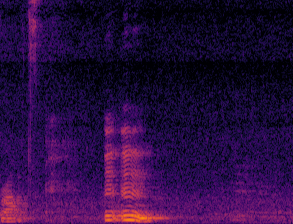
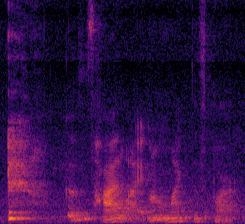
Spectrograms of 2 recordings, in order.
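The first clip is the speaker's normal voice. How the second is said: ordinary talk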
